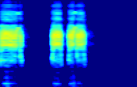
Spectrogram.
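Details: Sindhi teetar, or black francolin, calling in its natural environment, giving three harsh, buzzy notes: one longer rasp, a pause, then two quick grating notes run close together.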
